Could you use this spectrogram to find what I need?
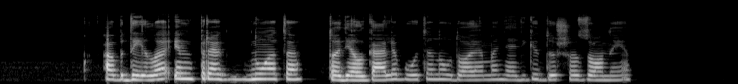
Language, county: Lithuanian, Kaunas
